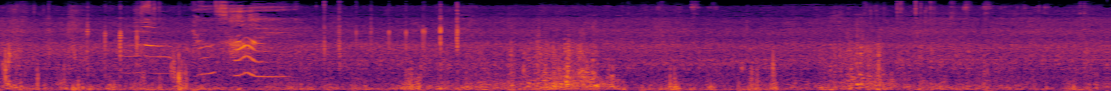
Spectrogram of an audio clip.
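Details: Stray cats and kittens living by the ocean in Portugal, fed by visitors supporting a local cat rescue: a few short rising-falling meows early on, under strong wind rumble and nearby human speech.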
